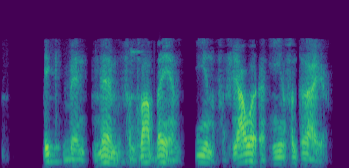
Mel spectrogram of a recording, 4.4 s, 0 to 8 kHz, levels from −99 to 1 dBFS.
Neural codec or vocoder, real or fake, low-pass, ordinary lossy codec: none; real; 7.2 kHz; AAC, 16 kbps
